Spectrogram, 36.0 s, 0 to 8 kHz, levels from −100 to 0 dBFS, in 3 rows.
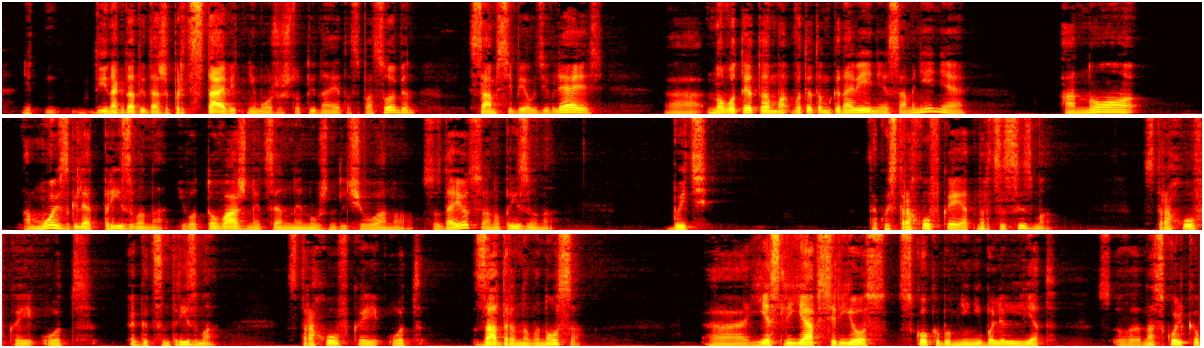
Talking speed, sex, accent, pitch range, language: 100 wpm, male, native, 105-135 Hz, Russian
